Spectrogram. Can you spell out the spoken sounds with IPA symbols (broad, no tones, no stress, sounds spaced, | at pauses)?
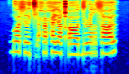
ɡ ɒ s əː tʲ ə̰ ħ ɵ ħ eː qʼ ɒː d ə˞ r sˤ əː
